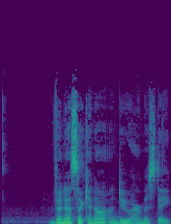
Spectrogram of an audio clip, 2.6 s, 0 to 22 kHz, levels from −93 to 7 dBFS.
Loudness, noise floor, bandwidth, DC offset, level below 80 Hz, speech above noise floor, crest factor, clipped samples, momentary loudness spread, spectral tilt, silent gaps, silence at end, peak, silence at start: -30 LUFS; -66 dBFS; 14 kHz; under 0.1%; -58 dBFS; 36 dB; 18 dB; under 0.1%; 9 LU; -4.5 dB/octave; none; 0 s; -14 dBFS; 0.75 s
